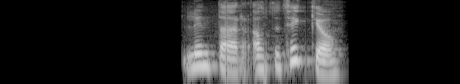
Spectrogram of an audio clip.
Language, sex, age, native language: Icelandic, female, 50-59, Icelandic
